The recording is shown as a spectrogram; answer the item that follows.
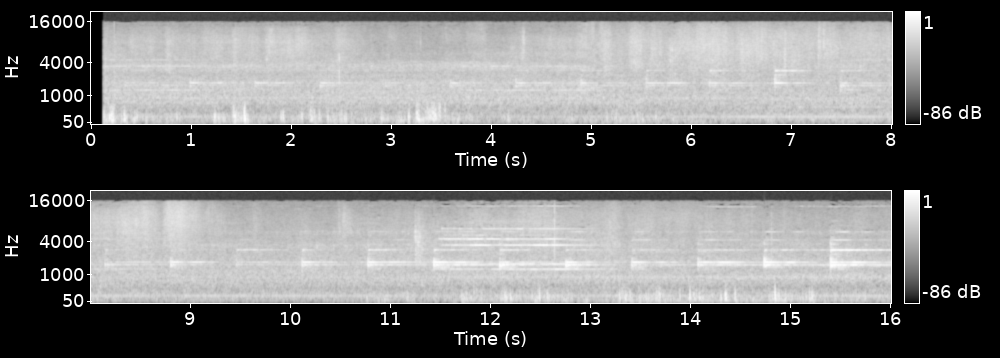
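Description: An approaching passenger train heard at a station: a bell ringing in short strokes about every half second over a steady low hum, with a horn chord sounding for about a second and a half around twelve seconds in. A few handling thumps near the start.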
